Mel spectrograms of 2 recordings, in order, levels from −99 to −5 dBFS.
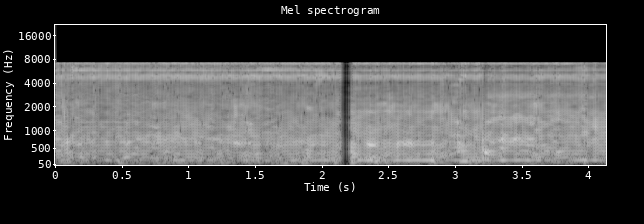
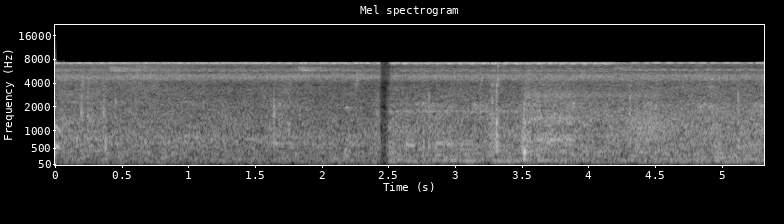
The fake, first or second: first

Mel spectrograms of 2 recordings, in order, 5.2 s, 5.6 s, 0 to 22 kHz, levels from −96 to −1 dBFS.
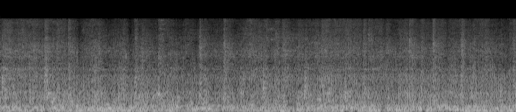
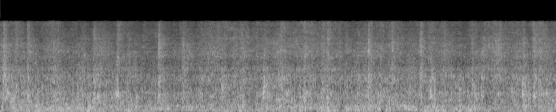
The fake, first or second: second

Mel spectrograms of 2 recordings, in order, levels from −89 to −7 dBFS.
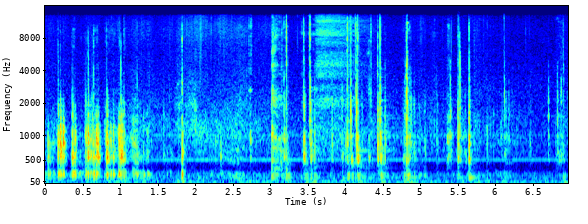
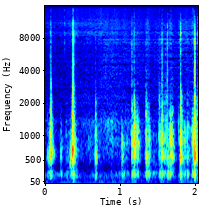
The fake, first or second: second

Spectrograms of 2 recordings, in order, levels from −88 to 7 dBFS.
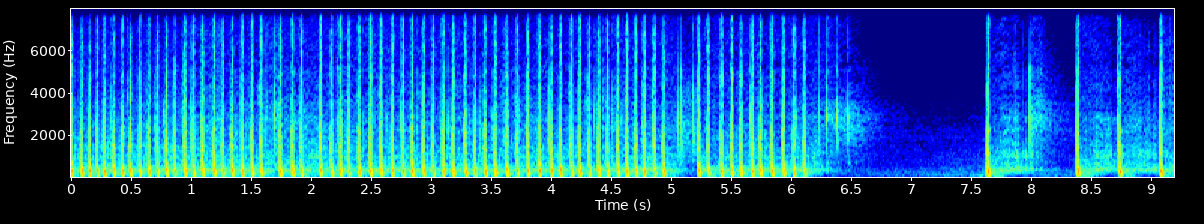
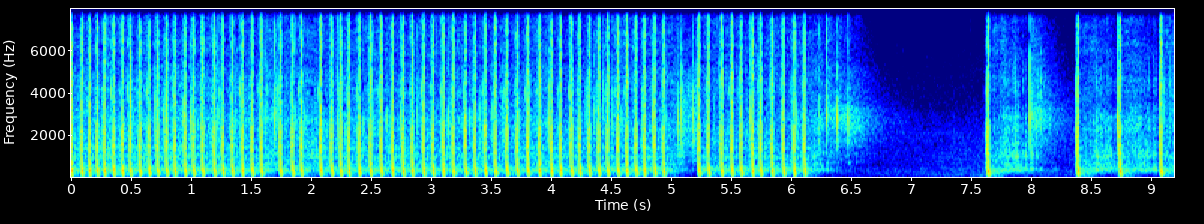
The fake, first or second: first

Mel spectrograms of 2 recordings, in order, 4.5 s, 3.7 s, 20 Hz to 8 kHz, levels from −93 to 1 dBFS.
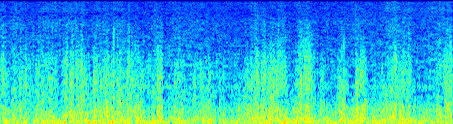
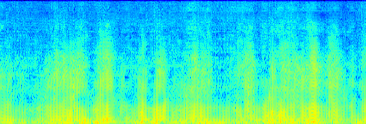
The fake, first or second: second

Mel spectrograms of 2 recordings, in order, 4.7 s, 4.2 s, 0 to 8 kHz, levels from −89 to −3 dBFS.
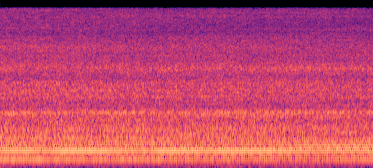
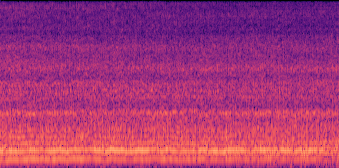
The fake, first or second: second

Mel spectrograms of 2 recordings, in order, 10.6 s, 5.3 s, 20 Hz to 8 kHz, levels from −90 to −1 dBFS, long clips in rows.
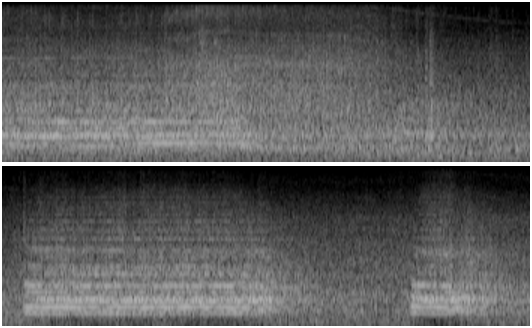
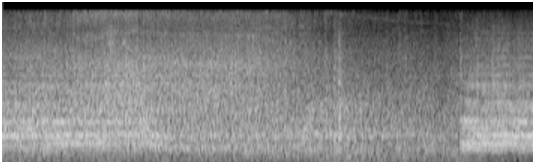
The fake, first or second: second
